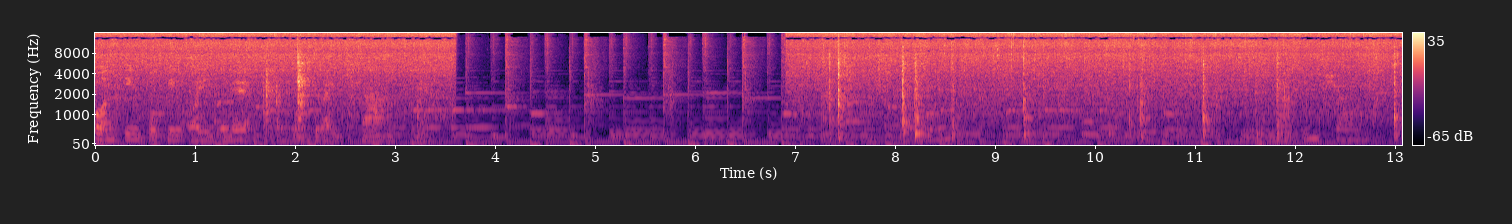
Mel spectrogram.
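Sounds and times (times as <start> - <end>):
food sizzling in oil: 0.0 - 3.6, 6.9 - 13.0.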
